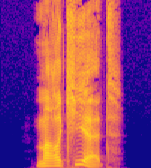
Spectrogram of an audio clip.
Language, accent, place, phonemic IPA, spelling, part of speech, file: German, Germany, Berlin, /maʁˈkiːɐ̯t/, markiert, verb, De-markiert.ogg
- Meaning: 1. past participle of markieren 2. inflection of markieren: third-person singular present 3. inflection of markieren: second-person plural present 4. inflection of markieren: plural imperative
